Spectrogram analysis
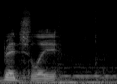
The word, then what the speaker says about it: Ridgely: i'm spelling your name it's pronounced ridgely it's like ridges the things ruffles have right and i'm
